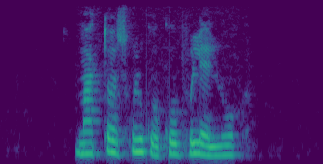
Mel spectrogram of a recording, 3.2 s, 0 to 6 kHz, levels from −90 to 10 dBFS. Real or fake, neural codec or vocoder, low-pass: real; none; 5.4 kHz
